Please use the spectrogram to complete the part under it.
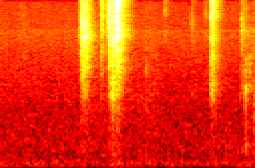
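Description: Scissors snip embroidery machine thread packaging in a few quick, faint cuts: a double snip followed by a pause and another short clip, alone in a quiet room.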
